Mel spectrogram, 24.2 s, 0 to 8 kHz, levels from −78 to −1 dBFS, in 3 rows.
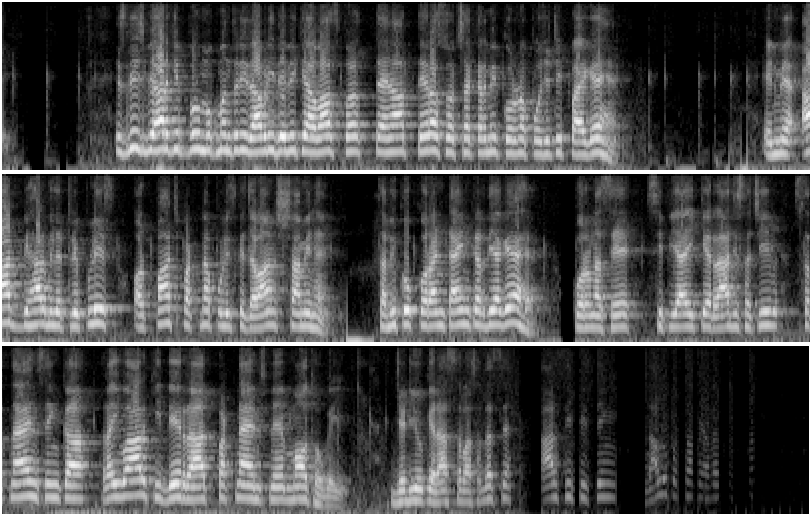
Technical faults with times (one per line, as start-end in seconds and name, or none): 0.20-0.76 comfort noise in place of the background
0.74-0.76 onset clipped by the voice detector
6.30-6.94 comfort noise in place of the background
11.52-11.84 comfort noise in place of the background
13.64-13.80 burst of packet loss
16.04-16.08 sound dropped by the voice detector
19.70-19.82 comfort noise in place of the background
20.46-24.24 truncation distortion on a fade
21.32-21.54 comfort noise in place of the background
